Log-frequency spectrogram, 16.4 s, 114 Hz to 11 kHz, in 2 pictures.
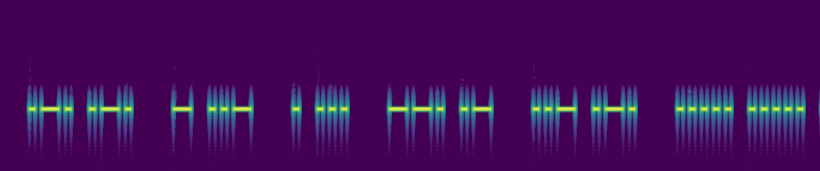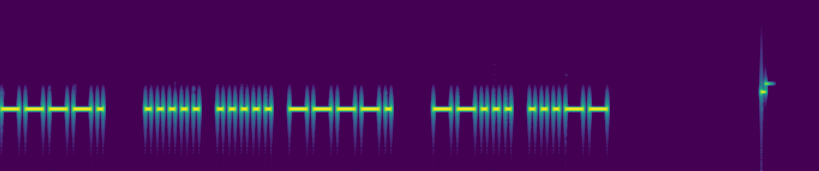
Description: Morse code, heard as a keyed tone, about 20 wpm, 600 Hz. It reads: RR TU ES GA UR 559 559 73
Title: SOTA QSO Practice 20wpm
